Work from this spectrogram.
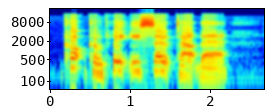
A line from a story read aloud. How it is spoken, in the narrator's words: laughed her husband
